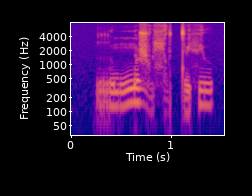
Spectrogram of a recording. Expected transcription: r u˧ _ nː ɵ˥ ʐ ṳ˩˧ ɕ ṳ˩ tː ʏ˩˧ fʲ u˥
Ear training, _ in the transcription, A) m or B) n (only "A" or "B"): A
